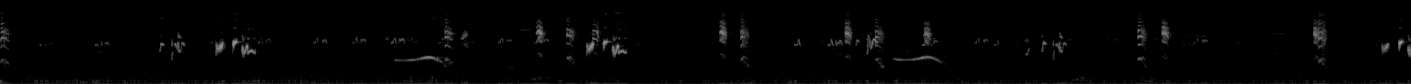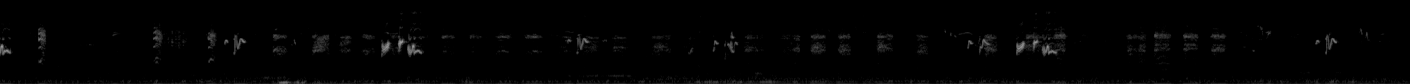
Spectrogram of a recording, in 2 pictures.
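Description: Small birds chirping: many short, high chirps throughout, with two lower slurred whistled notes in the first ten seconds.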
